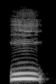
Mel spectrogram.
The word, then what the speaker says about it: 医: donc la médecine déjà la prononciation est très facile c'est i I comme un voilà c'est ça exactement la même prononciation le même ton premier ton i y i vous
